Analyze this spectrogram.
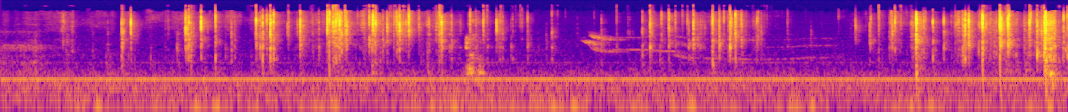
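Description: A foil card wrapper crinkles and rustles in a hand.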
